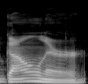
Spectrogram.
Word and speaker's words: Gallner: He did clarify on Twitter that his name is pronounced Gallner. Really? Yeah. Like gallstones? Like gallstones. He says, someone asked how do you pronounce his last name, and he said Gallner like a lady, a gal like a lady. Interesting. And he said not Gallner, Goll.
